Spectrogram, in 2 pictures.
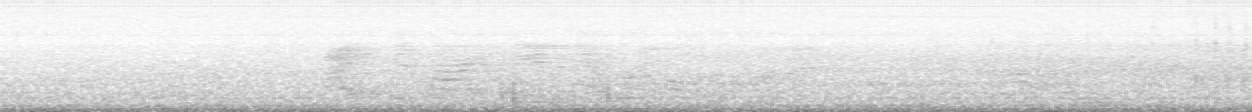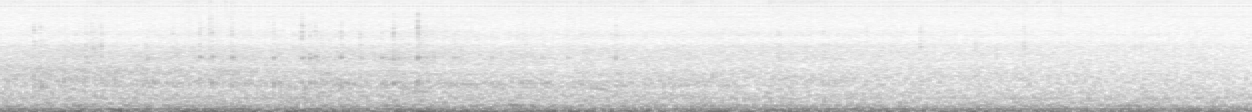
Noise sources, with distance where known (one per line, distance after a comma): engine of unclear size, far
person or small group talking, far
